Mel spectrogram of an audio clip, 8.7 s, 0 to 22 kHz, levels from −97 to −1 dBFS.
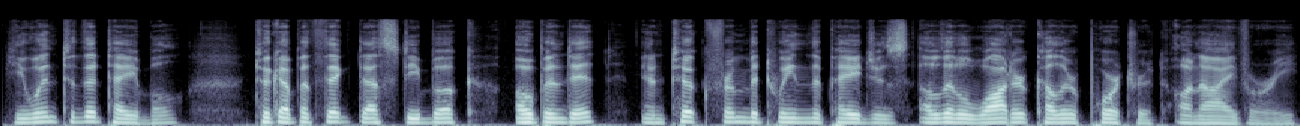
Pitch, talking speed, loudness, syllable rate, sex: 120 Hz, 180 wpm, -18 LUFS, 5.0 syllables/s, male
